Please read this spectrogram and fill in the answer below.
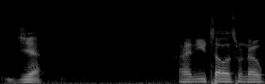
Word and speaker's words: GIF: okay let's go Nick GIF is pronounced Jiff and you tell us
